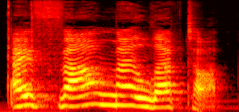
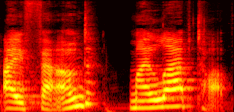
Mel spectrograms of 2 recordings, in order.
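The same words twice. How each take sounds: First: The D at the end of 'found' is dropped. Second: The D at the end of 'found' is clearly pronounced. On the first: "they just make the D sound kind of disappear" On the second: "ten years ago, I would say it"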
